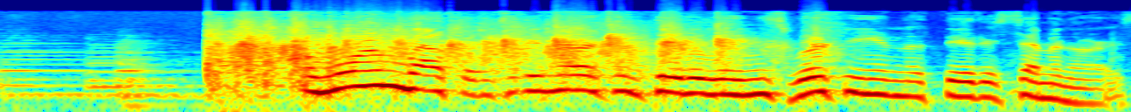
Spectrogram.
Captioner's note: applause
